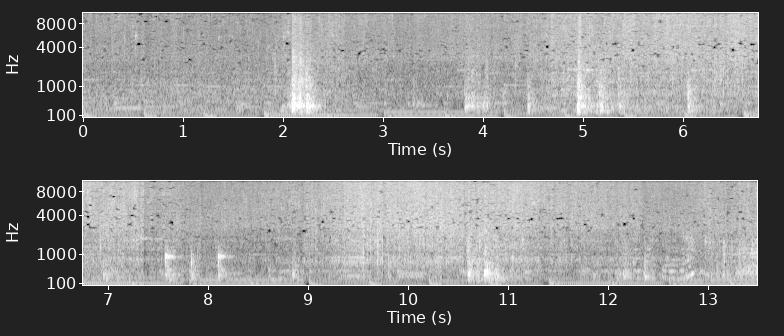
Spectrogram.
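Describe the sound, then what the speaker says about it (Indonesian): Eggplant fries in hot oil in a pan, a steady crackling sizzle broken by sharp spatters and occasional stirring scrapes, with music playing underneath. "Kita goreng terong sampai matang atau agak kecoklatan."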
